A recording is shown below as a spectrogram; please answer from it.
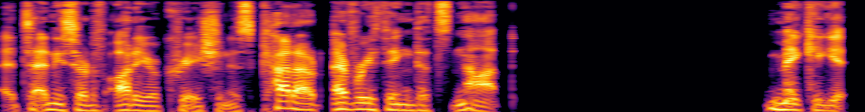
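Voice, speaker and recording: This podcast guest, a musician and role-playing game performer, has a mid-range voice that's gravelly and slightly rough, and he speaks at a quick pace. He explains his points thoughtfully in a conversational interview, captured in clean studio sound without echo.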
